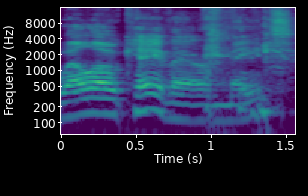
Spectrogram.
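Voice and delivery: Australian speaker's put-on American accent. Joking about accents, mimicking an Australian faking an American accent. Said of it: "an Australian do an American accent".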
